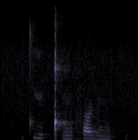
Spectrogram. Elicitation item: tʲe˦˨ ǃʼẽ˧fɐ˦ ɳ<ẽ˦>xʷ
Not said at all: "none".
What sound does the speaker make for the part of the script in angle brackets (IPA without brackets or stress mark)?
ẽ˨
